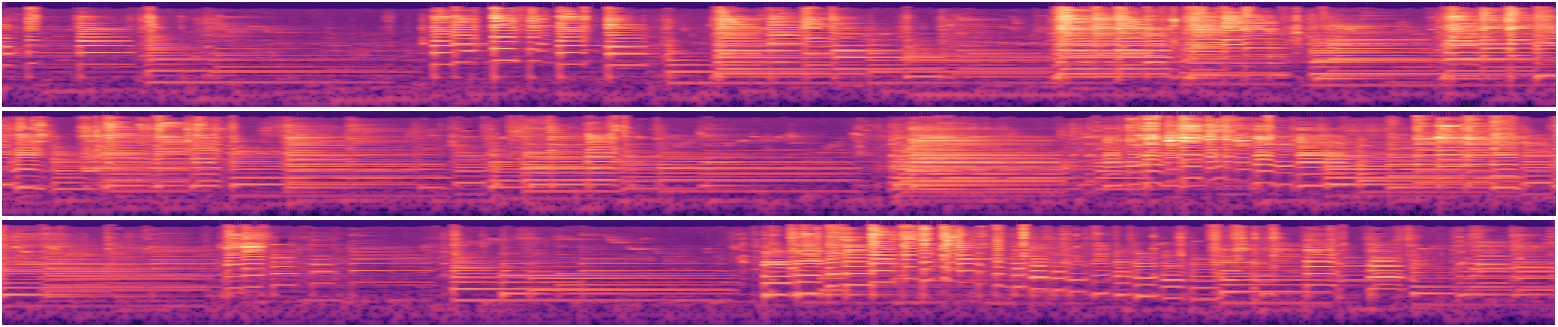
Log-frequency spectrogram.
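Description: Solo gypsy jazz guitar, an oval-soundhole Selmer-Maccaferri-style acoustic, playing sharp-attacked strummed chords and single-note lines, with fast descending runs partway through and near the end.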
